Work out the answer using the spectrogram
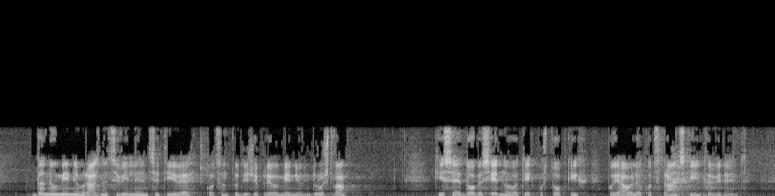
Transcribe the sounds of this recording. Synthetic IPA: d̪anɛɔmeːnjɛmɾaːznɛsiʋilnɛinit̪sjat̪iːʋɛkɔt̪səmt̪ud̪iʒepɾɛjɔmeːniwind̪ɾuʃt̪ʋa | kisɛd̪ɔbɛseːd̪nɔʋət̪eːxpɔst̪oːpkixpɔjaːwlajɔkɔt̪st̪ɾaːnskiːnt̪ɛɾʋid̪ɛnt̪

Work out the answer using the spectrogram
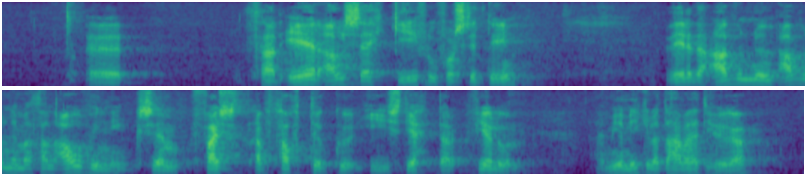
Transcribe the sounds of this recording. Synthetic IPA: θaðɛɾalsɛhcɪfɾufɔrsɾɪt̪ɪ | vɛːɾɪðaʔavnʏavnɛmaθanːaːwvɪnːiŋksɛmfajst̪av̥θawht̪ʰːœːkʏist̪jɛht̪aɾ̥fjɛːlʏɣʏ̰m | a̰ðɛɾmjœːmɪːcɪlajt̪aɦaːvaθɛht̪ihʏːɣa

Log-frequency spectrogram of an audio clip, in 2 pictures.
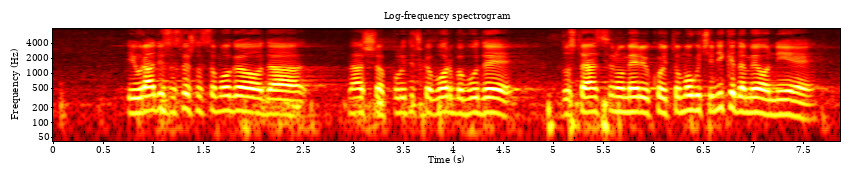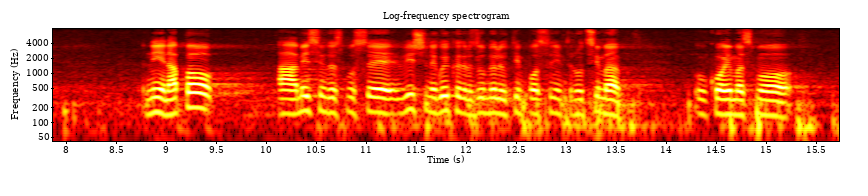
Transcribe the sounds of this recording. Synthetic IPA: iuɾaːd̪ijosamsʋeʃt̪o̞samːo̞ɡaod̪a | naʃapo̞lit̪̬it͡ʃkabo̞ɾbabud̪ed̪o̞st̪o̞janst̪ʋe̞nojmeɾiuko̞jot̪omo̞ɡut͡ɕenikad̪amio̞nːije | nije̞napao | amislimd̪asmo̞seʋiʃeneɡo̞ikad̪aɾazumeliut̪iːmpo̞sleɲimt̪ɾenuːt̪sima | uko̞jimasmo̞

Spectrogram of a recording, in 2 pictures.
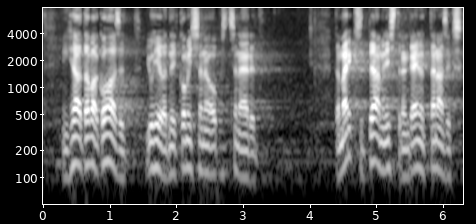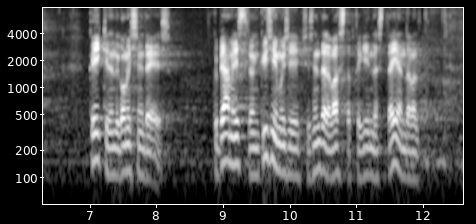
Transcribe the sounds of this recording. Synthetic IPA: niŋɡ̥ɦeɑt̪ɑvɑko̞ɦɑse̞lt̪ˑjuɦivɑd̪ne̞jd̪̚ko̞misjo̞neo̞pːˑo̞si̥t̪sio̞neːɾid̪̥ | t̪ɑmærkːˑi̥se̞t̪̚peɑminist̪ro̞nkæjnud̪̚t̪ːænɑse̞ks | kɤjkːˑinend̪eko̞misjo̞nid̪ee̞ːs | kujpeɑminist̪rio̞nkys̬ʲimus̬isiːsnend̪̥e̞levɑst̪ɑb̥t̪ɑkind̪lɑst̪i̥t̪æjːe̞nd̪ɑvɑlt̪ˑ

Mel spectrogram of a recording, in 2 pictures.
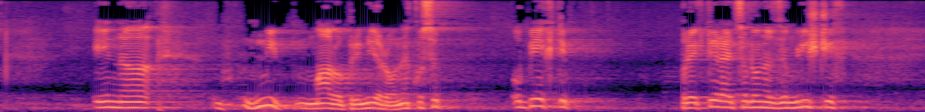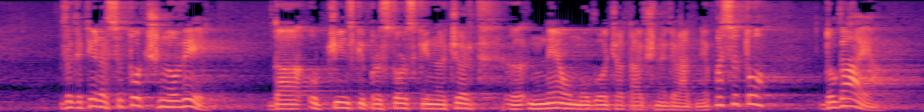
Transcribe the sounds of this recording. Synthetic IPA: in | nimaːlɔpɾimiːɾɔwnɛkɔsɛ | ɔbjeːkt̪i | pɾɔjɛkt̪iːɾajɔt͡ssɛloːnazɛmliʃt͡ʃix | zakat̪eːɾasɛt̪ot͡ʃnɔʋeːd̪aɔpt͡ʃinskipɾɔst̪oːɾskinat͡ʃəɾt̪nɛɔmɔɡoːt͡ʃat̪aːkʃnɛɡɾa̰ːd̪nʲjɛpasɛt̪oː | d̪ɔɡaːja̰

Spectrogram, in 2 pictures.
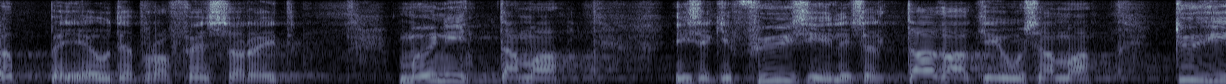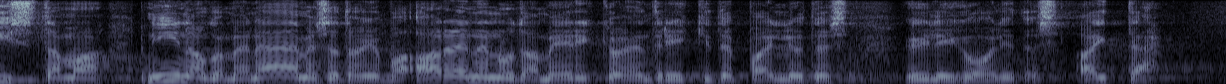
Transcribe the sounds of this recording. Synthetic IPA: ɤpːe̞jɤwd̪̥e̞pro̞fe̞sːo̞ɾe̞jd̪̥ | mɤnʲit̪ːˑɑmɑ | ise̞ɡ̥ifyːsilise̞lt̪ːɑɡ̥ɑkiusɑmɑt̪yɦist̪ɑmɑniːnɑɡ̥ume̞næemese̞d̪ɑjubɑʔɑɾe̞ne̞nud̪̥ɑme̞ːɾikːˑɑyɦe̞nd̪riːkːˑid̪̥e̞pɑlʲjud̪̥e̞sylʲiko̞ːlʲid̪̥e̞̰sɑ̰jt̪ːˑæh

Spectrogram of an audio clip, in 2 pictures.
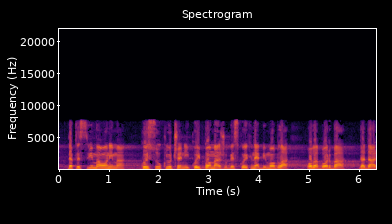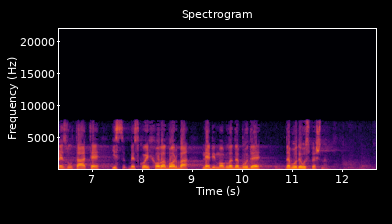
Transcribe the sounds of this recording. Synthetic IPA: d̪akle̞sʋimao̞nima | ko̞jisuukʎuːt͡ʃe̞niːko̞jipo̞maːʒube̞sko̞jixne̞bimo̞ɡlˠa | o̞ʋabo̞ɾba | d̪ad̪aːɾe̞zulˠt̪aːt̪e̞ | isbe̞sko̞jixo̞ʋabo̞ɾbane̞bimo̞ɡlˠad̪abud̪ed̪abud̪e̞uspe̞ʃna̰

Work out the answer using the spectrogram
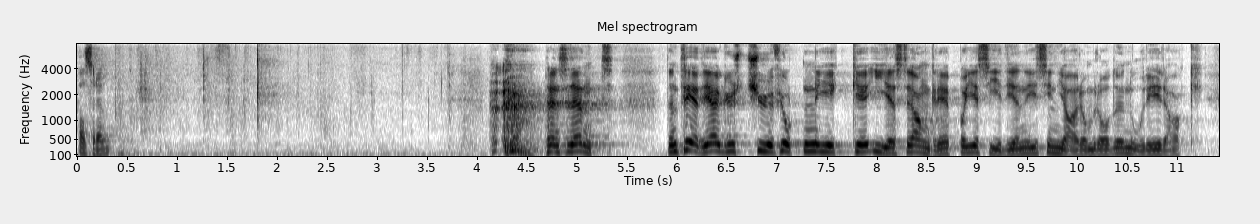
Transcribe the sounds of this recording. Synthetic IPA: ɑsɾɛ | pʰɾɛsɪd̪ɛnt̪d̪̥ɛnt̪ʰɾɛd̪jəɑʉɡʉst̪çʉːəfjʊʈɳ̩jɪkːiːɛst̪əɾɑŋɡɾeːpːoːjɛsiːd̪ɪəniːsɪnjɑːɾɔmɾoːd̪ənuːɾɪɾɑːk

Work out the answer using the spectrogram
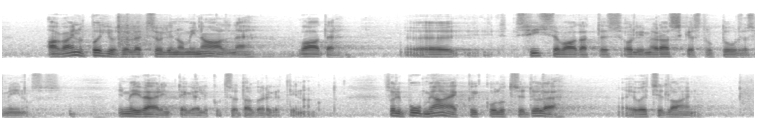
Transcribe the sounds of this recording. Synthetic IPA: ɑɡ̥ɑɑjnult̪̚pɤɦjuse̞le̞t̪se̞o̞lʲino̞minɑːlne̞vɑːd̪̥e̞ | sisːe̞vɑːd̪̥ɑt̪ːˑe̞so̞̰lʲimeɾɑskest̪ruk̚t̪uːrsesmiːnuse̥s | sisme̞jvæːɾint̪t̪ːe̞̰ɡ̥e̞likult̪se̞d̪̥ɑkɤrɡ̥ḛt̪ːˑḭnːɑ̰ŋɡ̥u̥t̪ːˑ | seo̞lʲipuːmiɑeɡ̥kːɤjkːulut̪ːˑɑ̥sid̪yle | jɑ̰vɤt̪ʲsid̪lɑenu

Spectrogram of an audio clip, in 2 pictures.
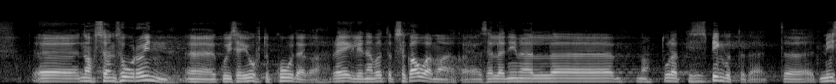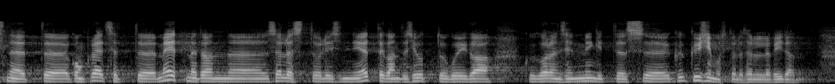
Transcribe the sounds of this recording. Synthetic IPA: no̞hse̞o̞nsuːɾunʲkujse̞ːjuht̪ub̥kuːd̪e̞ɡ̥ɑ̰re̞ːɡ̥line̞vɤt̪ːˑɑb̥se̞kɑwe̞mɑḛɡ̥ɑ̰jɑse̞lːenimel | no̞ht̪ule̞b̥̚kisispiŋɡ̥ut̪ːˑɑd̪̥ɑ̰ḛt̪ːḛt̪ːˑmisne̞ːd̪̥ko̞ŋkre̞ːt̪se̞d̪̥me̞ːt̪me̞d̪o̞nse̞lːe̞st̪o̞lʲisiːnːiːe̞t̪ːe̞kɑnd̪̥esjut̪ːukujɡɑkujko̞le̞nsinmiŋɡ̥it̪ːˑe̞skysʲimust̪e̞lese̞lːele̞viːd̪ɑnud̪̥

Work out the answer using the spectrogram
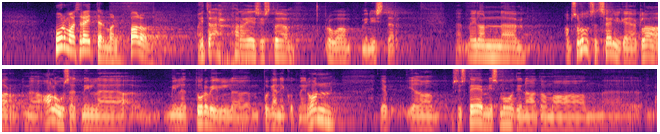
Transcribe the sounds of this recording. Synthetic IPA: huɾmɑsrejt̪ːelmɑnpɑlunɑjt̪æhhæɾɑe̞ːsist̪ujɑpro̞ːwɑminist̪e̞r | me̞jlo̞n | ɑpso̞luːt̪set̪se̞lɡ̥ejɑklɑːrɑluse̞d̪̥milːe | milːet̪urvilpɤɡ̥e̞nikːˑud̪̥me̞jlo̞n | jɑjɑsyst̪e̞ːmːismo̞ːd̪̥inɑd̪̥o̞mɑ

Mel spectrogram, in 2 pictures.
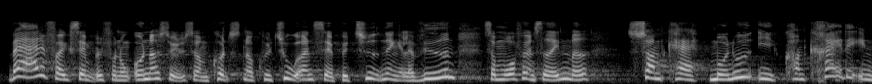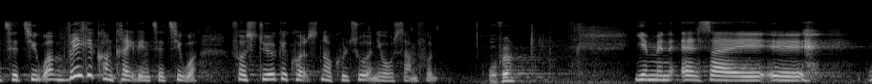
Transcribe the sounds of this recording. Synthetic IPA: ʋææɐɾ̥e̝fɒ̽eɡ̥sem̰b̥l̩fɒ̽no̝ːn̩ɔ̽nɐsø̰ːɪl̩sɐɒ̽mkʰɔ̽n̰sd̥n̩ɒ̽kʰult͡sʰṵɐnsb̥e̝t͡sʰyð̞̰ˠne̝ŋelɐʋið̞ˠn̩sɒ̽mo̝ɐfø̰ːɐnse̝ð̰ˠe̝nmeð̞ˠ | sɒ̽mkʰæmɔ̽nəuð̞̰ˠikʰɒ̽ŋkʰʁɛ̰ːɾəʔinit͡sʰiæt͡sʰiʊɐʋe̝lɡ̥əkʰɒ̽ŋkʰʁɛ̰ːd̥əinit͡sʰiæt͡sʰiʊ̰ɐfɒ̽æsd̥yɐɡ̥əkʰɔ̽n̰sd̥n̩ɒ̽kʰult͡sʰṵɐ̰niʋɒːsːɑ̈mfɔ̽n̰ | oɐføɐ | jæmənælsɒ

